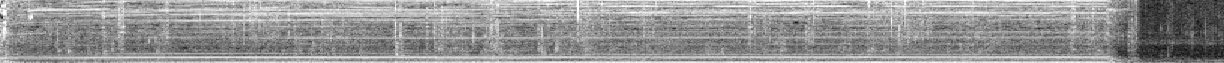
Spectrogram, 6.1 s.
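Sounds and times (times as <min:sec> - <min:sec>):
car windshield washer spraying water: 0:00.1 - 0:05.7.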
